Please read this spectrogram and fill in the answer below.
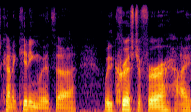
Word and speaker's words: Christopher: your name i say my name is Christopher all three syllables a big story about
